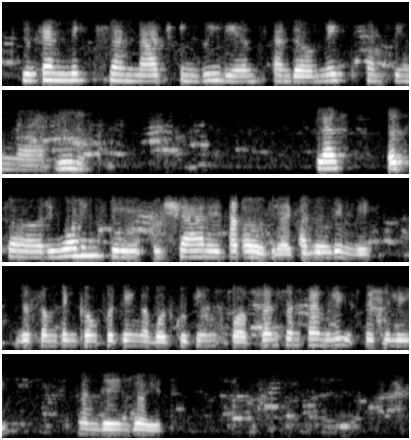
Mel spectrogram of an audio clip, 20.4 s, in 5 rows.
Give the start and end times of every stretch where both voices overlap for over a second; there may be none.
10.5-11.7

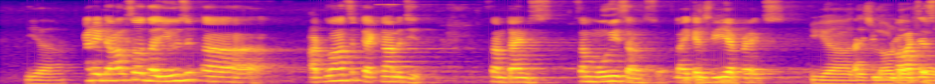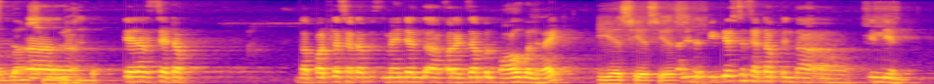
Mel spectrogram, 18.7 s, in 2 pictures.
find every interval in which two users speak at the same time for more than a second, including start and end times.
8.5-10.2

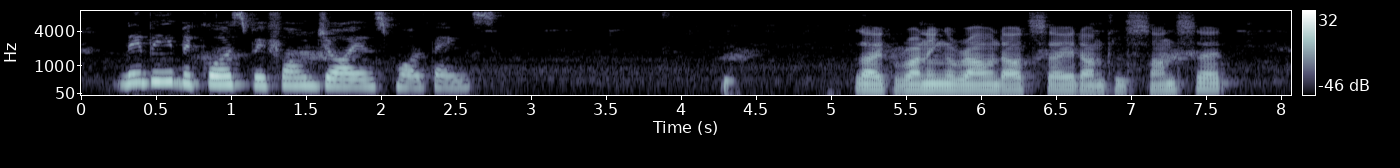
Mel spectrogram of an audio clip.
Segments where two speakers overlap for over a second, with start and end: none

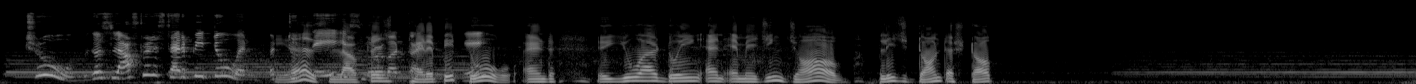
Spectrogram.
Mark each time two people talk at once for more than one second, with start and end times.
2.8-4.9

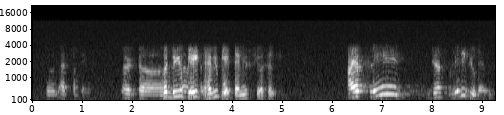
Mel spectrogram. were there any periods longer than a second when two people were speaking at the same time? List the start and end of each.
2.5-3.9

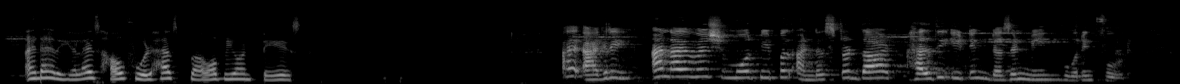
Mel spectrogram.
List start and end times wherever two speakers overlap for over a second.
none

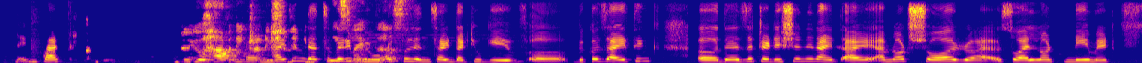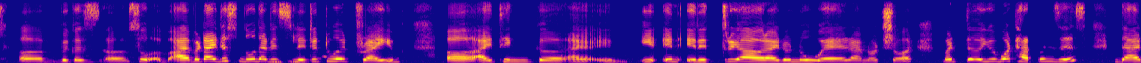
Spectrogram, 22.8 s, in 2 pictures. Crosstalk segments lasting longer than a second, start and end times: 2.5-4.0

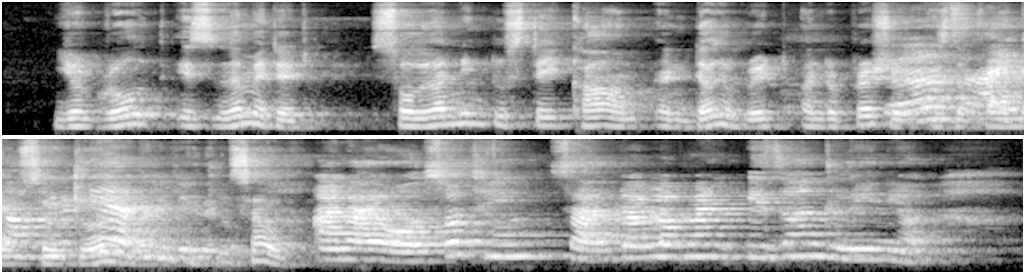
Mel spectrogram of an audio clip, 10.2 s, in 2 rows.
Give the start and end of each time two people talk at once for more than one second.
4.4-6.3

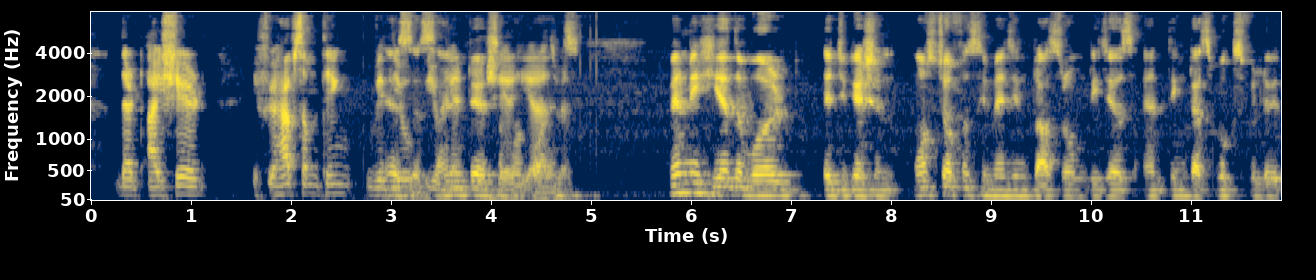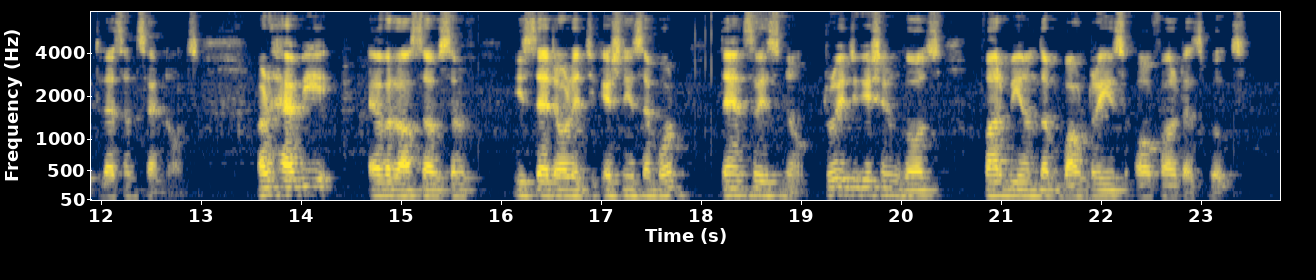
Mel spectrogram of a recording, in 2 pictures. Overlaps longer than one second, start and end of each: 2.9-4.8

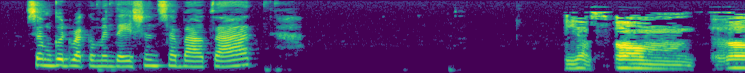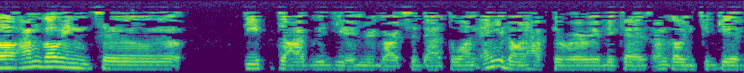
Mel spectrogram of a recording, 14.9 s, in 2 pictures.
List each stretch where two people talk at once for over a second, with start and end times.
none

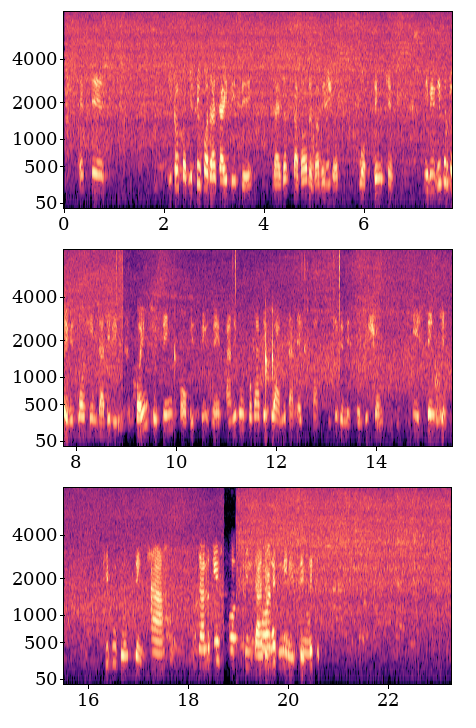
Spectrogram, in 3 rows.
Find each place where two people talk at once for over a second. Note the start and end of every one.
19.1-20.5

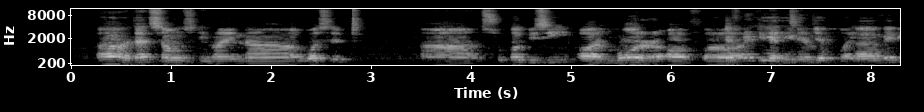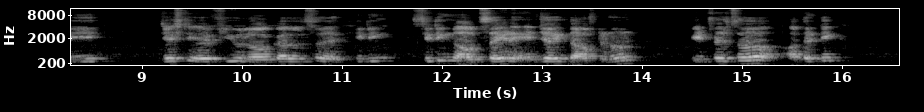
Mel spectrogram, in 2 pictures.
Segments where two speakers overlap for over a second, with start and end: 6.5-7.9

